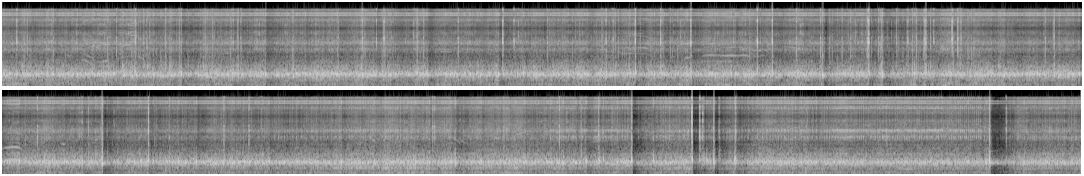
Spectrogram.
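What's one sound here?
A cyclocross bike rattles as it rides over rough ground.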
